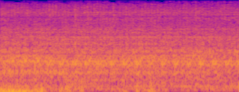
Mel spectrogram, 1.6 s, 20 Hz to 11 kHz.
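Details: 1998 Lull 844C-42 Highlander telehandler with 17,000 hours and a rebuilt John Deere 115 HP 4-cylinder diesel, rebuilt about 4,100 hours ago, idling: steady smooth low rumble, no knocks, misses or rattles; the mechanic reports nothing wrong.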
